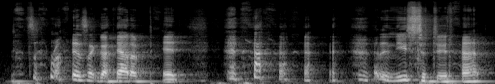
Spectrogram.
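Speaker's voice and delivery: normal talking voice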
